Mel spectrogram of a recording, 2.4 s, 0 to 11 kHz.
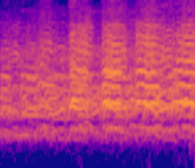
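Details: Black-tailed gulls heard near a shrine on 10 July 2015, a Friday: a loud, continuous wash of overlapping nasal mewing cries from many birds at once.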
